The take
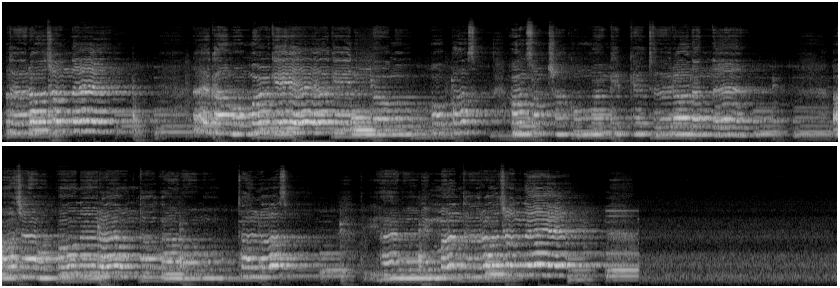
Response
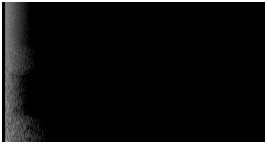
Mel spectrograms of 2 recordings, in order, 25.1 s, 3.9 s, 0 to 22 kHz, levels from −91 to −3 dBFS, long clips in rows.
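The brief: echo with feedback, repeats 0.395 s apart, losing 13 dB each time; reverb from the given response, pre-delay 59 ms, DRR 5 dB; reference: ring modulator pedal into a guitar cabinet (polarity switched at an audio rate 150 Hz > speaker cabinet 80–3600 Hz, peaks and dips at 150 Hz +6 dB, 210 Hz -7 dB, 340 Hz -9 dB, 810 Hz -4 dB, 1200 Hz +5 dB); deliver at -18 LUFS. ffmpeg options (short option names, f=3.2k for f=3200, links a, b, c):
-filter_complex "[0:a]aecho=1:1:395|790|1185:0.224|0.0493|0.0108,asplit=2[a][b];[1:a]atrim=start_sample=2205,adelay=59[c];[b][c]afir=irnorm=-1:irlink=0,volume=-12.5dB[d];[a][d]amix=inputs=2:normalize=0,aeval=exprs='val(0)*sgn(sin(2*PI*150*n/s))':c=same,highpass=80,equalizer=f=150:t=q:w=4:g=6,equalizer=f=210:t=q:w=4:g=-7,equalizer=f=340:t=q:w=4:g=-9,equalizer=f=810:t=q:w=4:g=-4,equalizer=f=1.2k:t=q:w=4:g=5,lowpass=f=3.6k:w=0.5412,lowpass=f=3.6k:w=1.3066,volume=12dB"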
